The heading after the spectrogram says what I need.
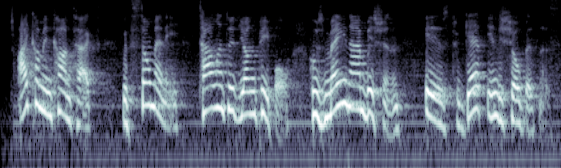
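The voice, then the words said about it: Strange voice, unidentifiable accent. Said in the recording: “There was this strange voice that had a kind of an unidentifiable accent.”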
